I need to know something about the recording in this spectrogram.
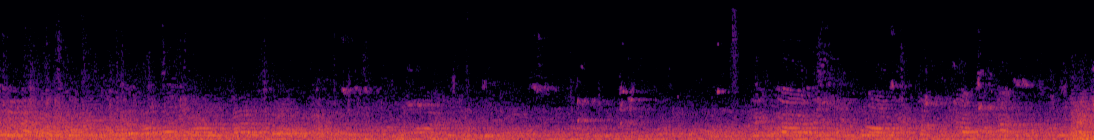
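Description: A basketball dribbled on a hardwood gym court, with players' and spectators' voices faint in the background of the hall.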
